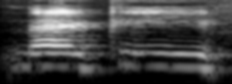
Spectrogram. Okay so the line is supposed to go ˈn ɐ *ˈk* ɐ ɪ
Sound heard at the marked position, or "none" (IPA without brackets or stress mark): k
